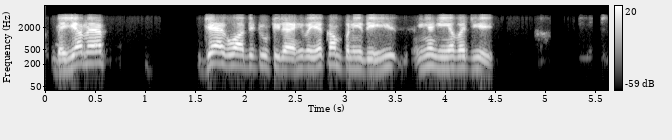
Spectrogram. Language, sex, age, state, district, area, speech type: Dogri, male, 18-30, Jammu and Kashmir, Kathua, rural, conversation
